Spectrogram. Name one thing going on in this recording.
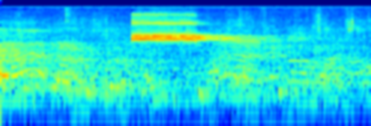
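A referee's whistle blows once, sharp and short.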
